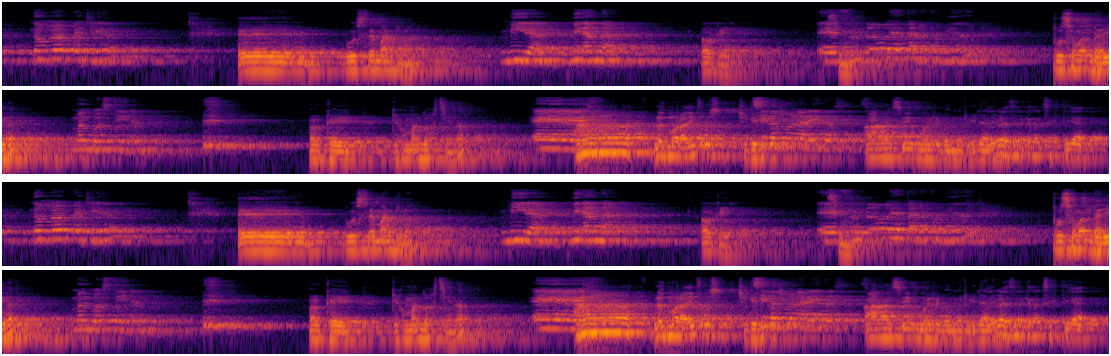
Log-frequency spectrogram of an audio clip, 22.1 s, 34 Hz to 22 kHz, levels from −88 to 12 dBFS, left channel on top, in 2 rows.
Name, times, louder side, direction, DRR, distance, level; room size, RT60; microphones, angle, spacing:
voice 1, 0.3-1.2 5.0-6.2 7.0-7.2 8.2-9.7 11.8-12.5 13.1-13.3 16.4-16.9 18.6-19.5 19.7-19.9, equal, ahead, -3 dB, 6.1 m, -30 dB
voice 2, 2.4-3.2 3.4-4.2 7.0-7.3 8.4-8.5 10.5-11.3 14.1-14.6 15.0-15.7 16.8-18.8 19.7-21.9, right 1 dB, 20° right, 1 dB, 1.6 m, -24 dB
28.5 x 20.0 x 7.9 m, 2.4 s
head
